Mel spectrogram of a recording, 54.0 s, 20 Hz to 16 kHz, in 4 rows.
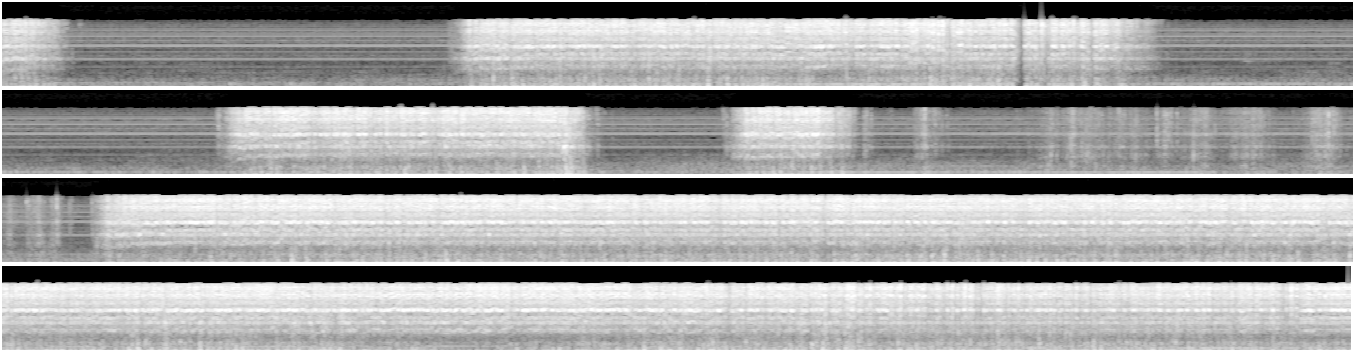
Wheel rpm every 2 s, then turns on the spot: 30, 0, 120, 220, 240, 130, 0, 40, 220, 120, 80, 10, 30, 40, 210, 230, 230, 240, 230, 230, 230, 230, 220, 220, 230, 230, 240.
18-20 22-26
